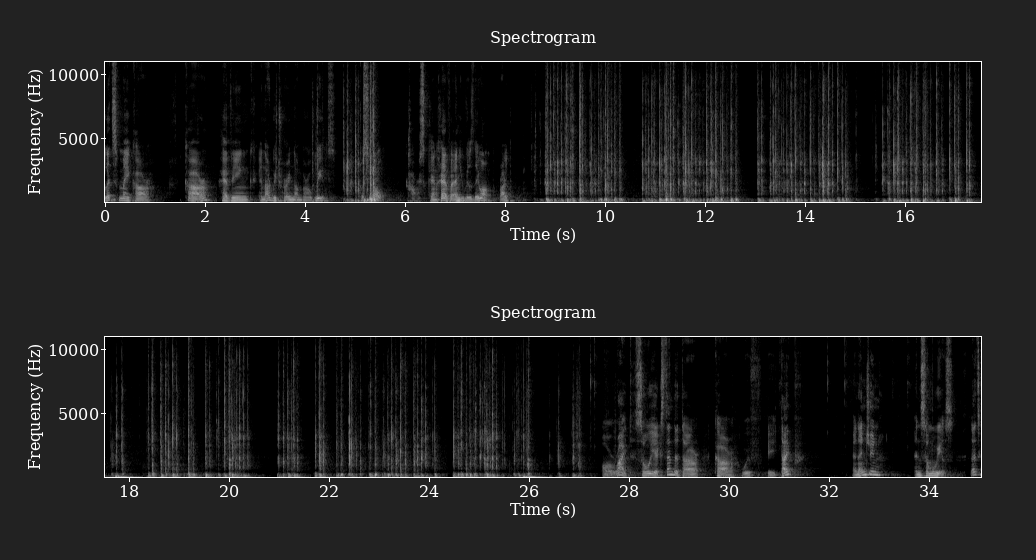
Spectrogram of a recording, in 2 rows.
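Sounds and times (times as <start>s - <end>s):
fast typing on keyboard: 4.2s - 5.6s, 8.5s - 27.3s.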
